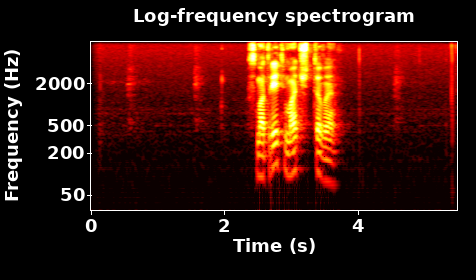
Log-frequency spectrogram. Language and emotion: Russian, neutral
